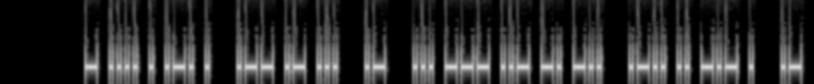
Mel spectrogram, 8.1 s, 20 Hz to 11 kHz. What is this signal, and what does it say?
Morse code, heard as a keyed tone, about 30 wpm, 700 Hz. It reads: THERE WAS A SOUND LIKE A
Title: A Sound Of Thunder 30wpm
